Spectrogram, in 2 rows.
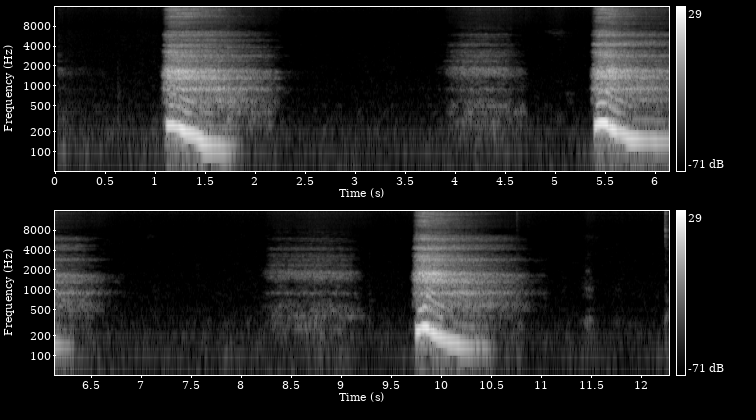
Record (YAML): exhalation_length: 12.3 s
exhalation_amplitude: 9679
exhalation_signal_mean_std_ratio: 0.32
survey_phase: beta (2021-08-13 to 2022-03-07)
age: 45-64
gender: Female
wearing_mask: 'No'
symptom_none: true
symptom_onset: 7 days
smoker_status: Never smoked
respiratory_condition_asthma: false
respiratory_condition_other: false
recruitment_source: REACT
submission_delay: 3 days
covid_test_result: Negative
covid_test_method: RT-qPCR
influenza_a_test_result: Negative
influenza_b_test_result: Negative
